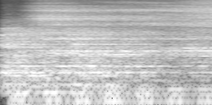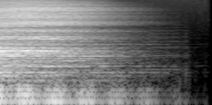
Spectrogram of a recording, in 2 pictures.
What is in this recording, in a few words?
Intrusive Echo; Warframe; Ambience; Entrati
